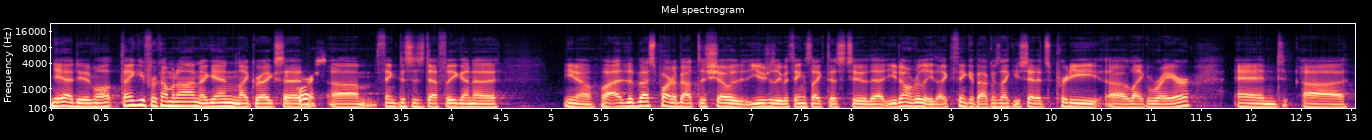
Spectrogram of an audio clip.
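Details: Adult male speaker; normal speech.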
